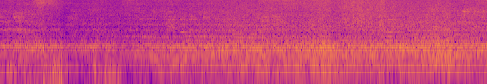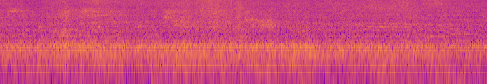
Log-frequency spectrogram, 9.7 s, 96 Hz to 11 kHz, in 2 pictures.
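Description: JR East 651 series electric train passing through a station at speed without stopping: a steady running rumble of its wheels on the rails, swelling about a second in as the cars reach the platform and then holding.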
